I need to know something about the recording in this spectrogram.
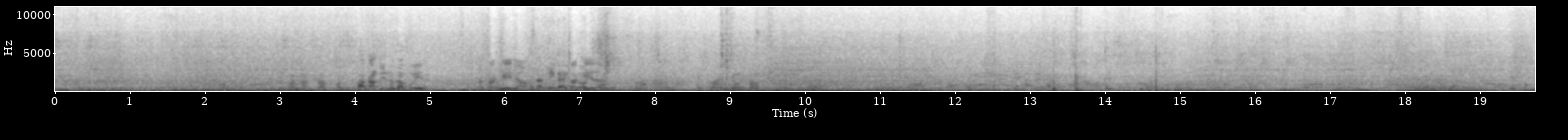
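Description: Several men and women chatter nearby.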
